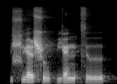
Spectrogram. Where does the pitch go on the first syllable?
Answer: high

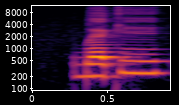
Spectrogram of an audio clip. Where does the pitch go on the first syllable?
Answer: low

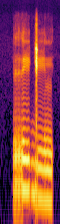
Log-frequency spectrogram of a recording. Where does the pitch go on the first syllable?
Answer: high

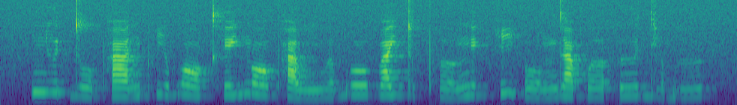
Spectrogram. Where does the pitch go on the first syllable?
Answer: falling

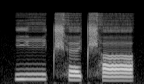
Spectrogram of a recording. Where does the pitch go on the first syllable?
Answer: high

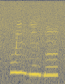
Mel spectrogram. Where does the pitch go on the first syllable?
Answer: high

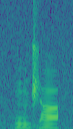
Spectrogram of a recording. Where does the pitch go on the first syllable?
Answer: low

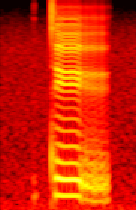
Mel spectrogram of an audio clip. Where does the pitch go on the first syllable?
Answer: falling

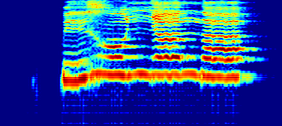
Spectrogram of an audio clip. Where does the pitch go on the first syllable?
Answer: rising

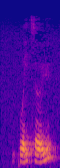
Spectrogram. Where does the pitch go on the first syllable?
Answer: rising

